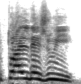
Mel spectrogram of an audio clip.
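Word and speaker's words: toile de Jouy: Esto se llama toal de Juy. ¡Aprendan, brutas! ¿Cómo se llama? ¡Ordinarias! ¡Toal de Juy! ¡Ordinarias! ¡Ordinarias! ¿Cómo se llama? Toal de Juy. Que se escribe toil. Toile. Toal es toil.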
